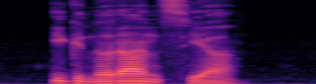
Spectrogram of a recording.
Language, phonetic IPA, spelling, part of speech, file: Polish, [ˌiɡnɔˈrãnt͡sʲja], ignorancja, noun, Pl-ignorancja.ogg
